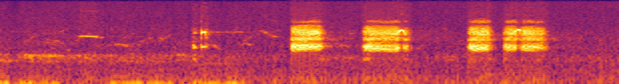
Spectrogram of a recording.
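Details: Black francolin calling. Four loud, harsh, grating notes come in two pairs after faint chirps, with a quiet outdoor background.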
